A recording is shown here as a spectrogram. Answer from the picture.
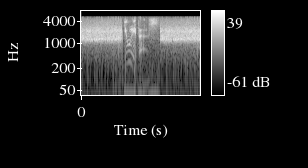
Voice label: "universe", English

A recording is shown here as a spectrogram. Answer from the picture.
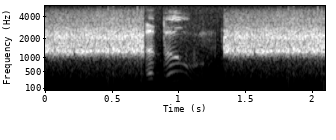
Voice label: "baboon", English

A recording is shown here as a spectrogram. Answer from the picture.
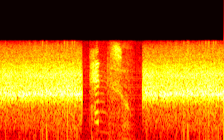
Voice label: "pencil", English

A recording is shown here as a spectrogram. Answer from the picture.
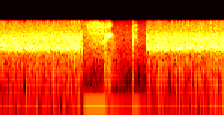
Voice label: "sink", English

